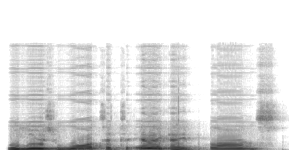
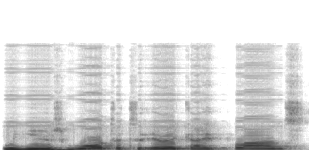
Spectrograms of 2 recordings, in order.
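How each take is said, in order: First: "use" punched along with "water" and "plants"; every content word stressed, starting from "use"; stress on use too. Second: "water" stressed on its first syllable, "WAter"; content-word stress with "water" on top. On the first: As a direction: hit the verb "use" clearly. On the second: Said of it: "So water is stressed on the first". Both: Shown as a demonstration.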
